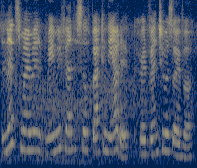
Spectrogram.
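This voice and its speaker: Brisk and expressive, a high-voiced woman reads a storybook to young children, her delivery packed with exclamation and wonder. Faint background noise is audible, and the microphone is far away.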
